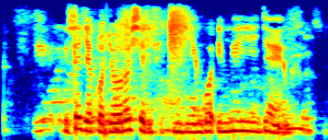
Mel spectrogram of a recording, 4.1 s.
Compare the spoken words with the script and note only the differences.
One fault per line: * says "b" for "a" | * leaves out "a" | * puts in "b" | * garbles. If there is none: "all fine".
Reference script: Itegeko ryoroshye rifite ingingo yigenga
* puts in "imwe"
